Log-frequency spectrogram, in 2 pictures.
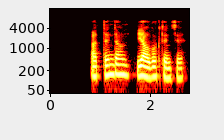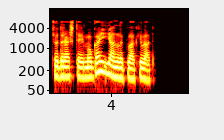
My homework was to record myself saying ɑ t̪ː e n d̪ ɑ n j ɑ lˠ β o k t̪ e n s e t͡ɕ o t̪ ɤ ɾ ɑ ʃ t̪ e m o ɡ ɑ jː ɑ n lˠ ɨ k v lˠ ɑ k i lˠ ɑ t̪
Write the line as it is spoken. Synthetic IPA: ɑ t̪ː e n d̪ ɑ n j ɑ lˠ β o k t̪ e n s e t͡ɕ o d̪ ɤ ɾ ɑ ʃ t̪ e m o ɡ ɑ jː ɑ n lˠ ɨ k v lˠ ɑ k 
